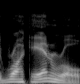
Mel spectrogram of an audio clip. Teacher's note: The and is literally just a single letter N floating between the words. · in fast speech the a becomes a schwah and the d often disappears entirely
